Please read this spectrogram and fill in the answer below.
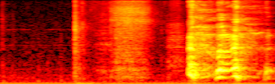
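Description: A man coughing: a short quiet spell, then a drawn breath in, then a run of harsh coughs near the end.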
